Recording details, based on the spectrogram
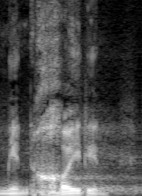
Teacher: Tulisan dan bacaan sama. Ditulisnya min khairin, dibaca juga min khairin. Tanpa ditahan, tanpa dengung, dibaca apa adanya, tanpa ditekan juga ya, hanya latihannya aja ditahan. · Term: idhar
